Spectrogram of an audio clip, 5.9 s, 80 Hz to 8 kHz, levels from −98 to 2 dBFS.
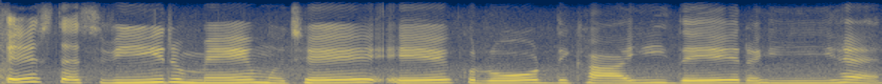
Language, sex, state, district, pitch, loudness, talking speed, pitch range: Hindi, female, Madhya Pradesh, Katni, 250 Hz, -16 LUFS, 100 wpm, 235-270 Hz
